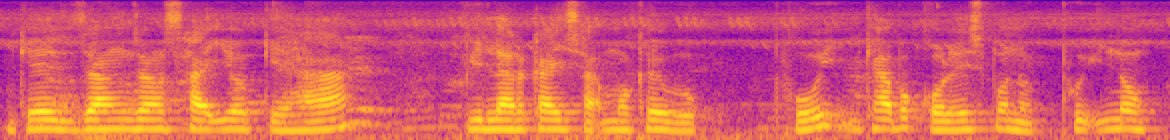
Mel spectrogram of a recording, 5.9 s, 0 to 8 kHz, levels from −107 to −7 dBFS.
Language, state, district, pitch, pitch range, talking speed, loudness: Kokborok, Tripura, West Tripura, 155 Hz, 150-160 Hz, 175 wpm, -17 LUFS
